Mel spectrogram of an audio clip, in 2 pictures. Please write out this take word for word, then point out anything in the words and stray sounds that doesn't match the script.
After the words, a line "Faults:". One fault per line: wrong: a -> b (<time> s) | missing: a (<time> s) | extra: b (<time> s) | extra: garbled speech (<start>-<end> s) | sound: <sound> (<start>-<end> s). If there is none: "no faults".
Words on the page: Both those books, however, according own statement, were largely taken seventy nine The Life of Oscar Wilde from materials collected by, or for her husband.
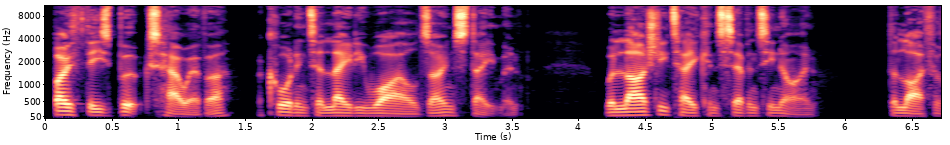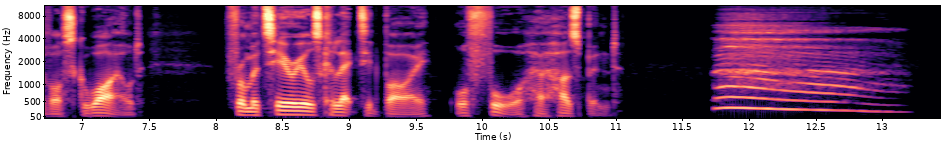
Both these books, however, according to Lady Wilde's own statement, were largely taken seventy nine The Life of Oscar Wilde from materials collected by, or for her husband.
Faults:
wrong: those -> these (0.3 s)
extra: to Lady Wilde's (2.0 s)
sound: sigh (11.7-13.3 s)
